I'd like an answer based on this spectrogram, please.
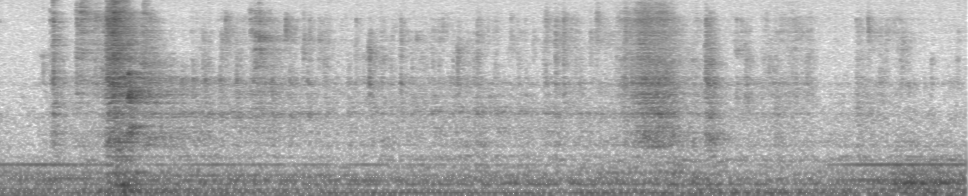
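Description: Low, steady rumbling drone with a thin steady hum from a TV drama's soundtrack, with two brief soft hissing noises, about a second in and about five seconds in.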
